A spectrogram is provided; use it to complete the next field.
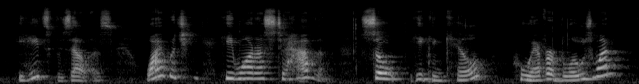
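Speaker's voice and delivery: ordinary delivery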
